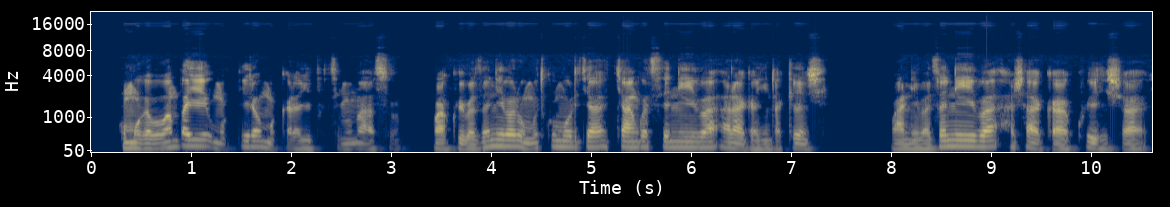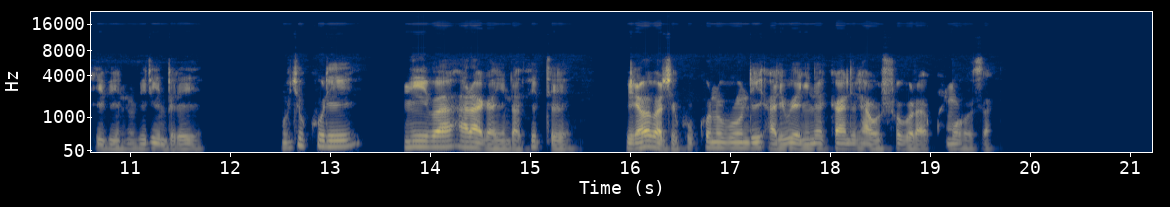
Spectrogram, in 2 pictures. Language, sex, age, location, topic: Kinyarwanda, male, 50+, Kigali, health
